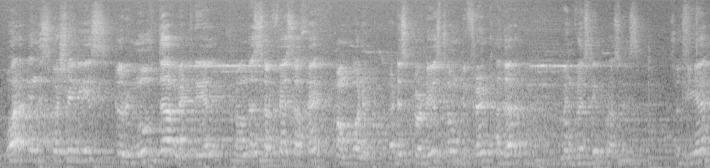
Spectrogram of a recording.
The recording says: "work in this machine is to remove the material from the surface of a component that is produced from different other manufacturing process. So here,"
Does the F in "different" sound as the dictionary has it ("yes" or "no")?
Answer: yes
